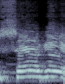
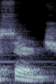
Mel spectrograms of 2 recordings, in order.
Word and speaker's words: Serge: do we pronounce him Sergey or Serge? I I think it's Serge because someone pronounces you as Sergey with a Y at the end, but that's also like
